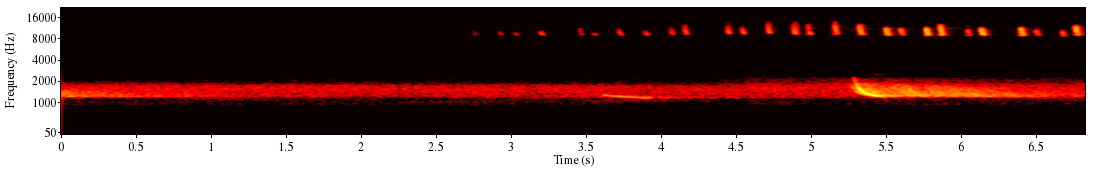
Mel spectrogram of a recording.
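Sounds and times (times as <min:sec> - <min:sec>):
bat echolocation calls: 0:03.7 - 0:06.8.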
